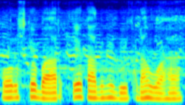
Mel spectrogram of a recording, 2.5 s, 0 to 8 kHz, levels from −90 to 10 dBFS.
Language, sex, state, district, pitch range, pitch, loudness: Hindi, male, Uttar Pradesh, Saharanpur, 120-140 Hz, 135 Hz, -17 LUFS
